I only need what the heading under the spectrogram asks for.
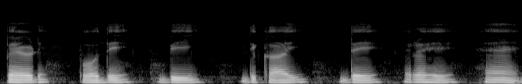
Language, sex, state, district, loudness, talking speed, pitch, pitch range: Hindi, male, Rajasthan, Jaipur, -19 LUFS, 80 wpm, 105 Hz, 100-110 Hz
